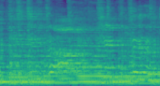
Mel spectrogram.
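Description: Acoustic guitar strummed live, with a man singing along into the microphone.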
